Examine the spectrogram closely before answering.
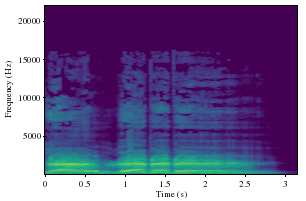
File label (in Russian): zvuk peniya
